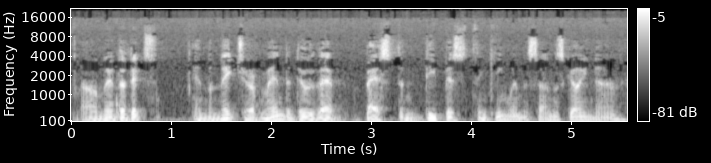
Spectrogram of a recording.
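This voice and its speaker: A man's voice: deep voice, animated, normal speed, vocal fry, a little mellow, slight background noise. An eloquent older Roman-born father. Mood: reflective. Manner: reflective and persuasive, eloquent. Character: thoughtful older Romano-British father, idealistic. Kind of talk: radio drama acting.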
